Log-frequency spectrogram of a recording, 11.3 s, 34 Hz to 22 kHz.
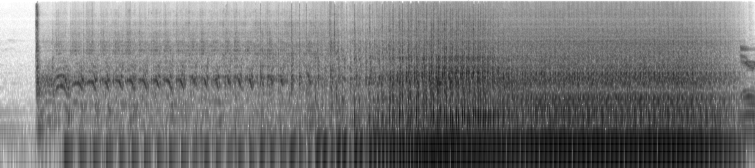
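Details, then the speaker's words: Diesel tractor that ran out of fuel, after repeated injector bleeding and about 20 cranks: steady chuffs three or four a second, then catches and runs roughly as trapped air purges from the fuel system. "so you want to run it until all that air is out so as you can see it's a lot harder to get the tractor started again than a gasoline engine whenever you run a diesel out of fuel"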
